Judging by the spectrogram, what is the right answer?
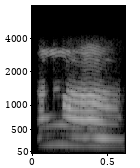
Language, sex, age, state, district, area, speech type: Assamese, female, 45-60, Assam, Golaghat, urban, conversation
